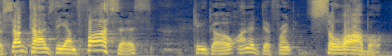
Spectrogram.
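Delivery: "emphasis" as em-FAH-sis, then "syllable" as suh-LAH-bul, on purpose; wrong-syllable stress. Shown as a demonstration. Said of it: "the emphasis and syllables wrong".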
